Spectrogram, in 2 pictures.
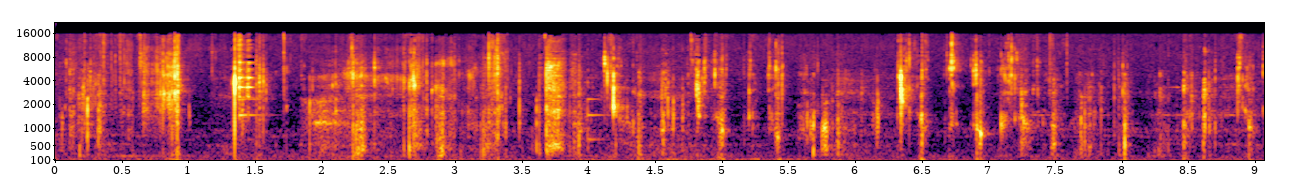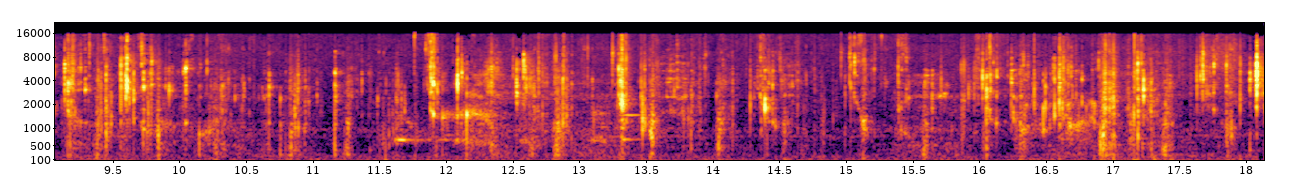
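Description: Close-miked chewing, biting and wet mouth sounds of a person eating raw lobster meat, with many small irregular clicks and crunches and no break.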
